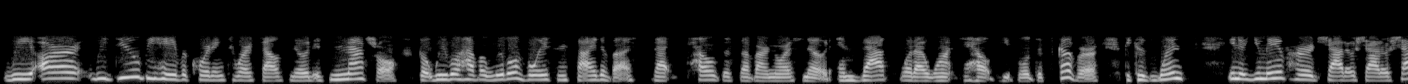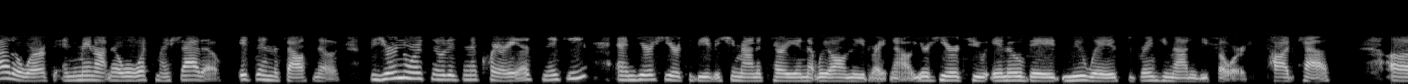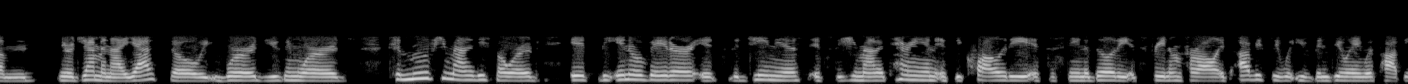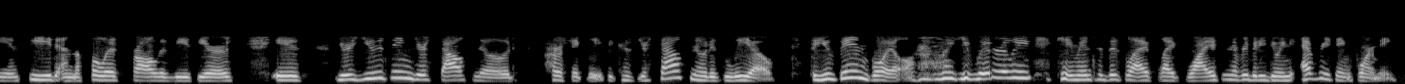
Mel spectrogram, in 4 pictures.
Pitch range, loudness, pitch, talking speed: 175-225 Hz, -19 LUFS, 195 Hz, 190 wpm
